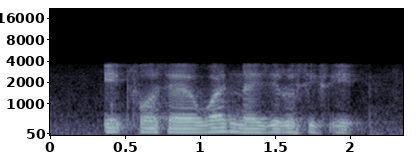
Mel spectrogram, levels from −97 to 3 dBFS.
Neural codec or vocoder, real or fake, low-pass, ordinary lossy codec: none; real; 3.6 kHz; none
